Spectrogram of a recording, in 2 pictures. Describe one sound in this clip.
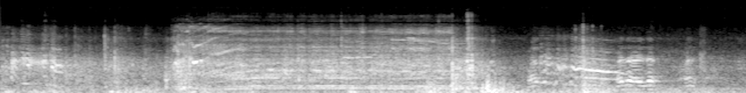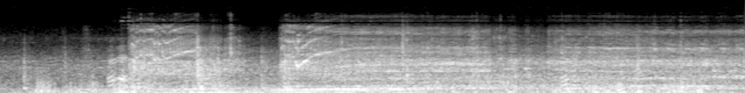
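A small electric toy vehicle's motor whines.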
